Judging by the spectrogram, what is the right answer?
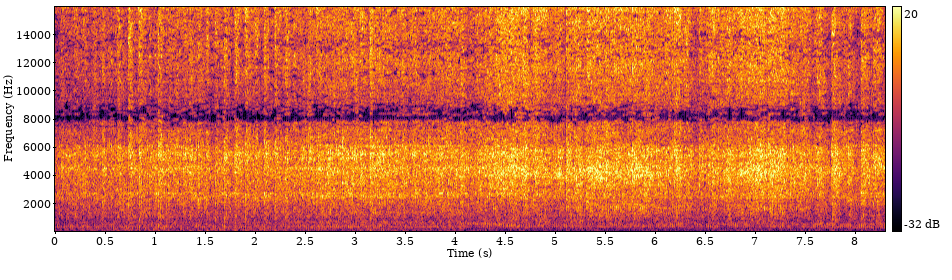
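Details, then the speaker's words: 2003 Stihl MS 290 Farm Boss chainsaw, 56.5cc, reassembled from parts after cleaning clutch and air housing, started on choke/start setting: high, even two-stroke buzz holding steady without surging or misfiring; runs cleanly. "Hopefully it sputters. Sounds good to me."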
